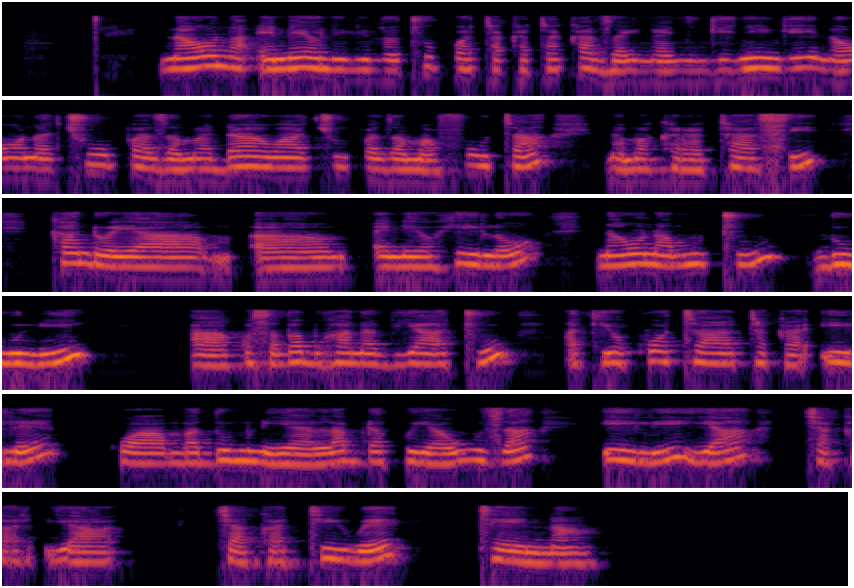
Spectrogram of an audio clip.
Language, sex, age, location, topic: Swahili, female, 36-49, Nairobi, government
